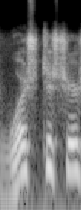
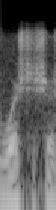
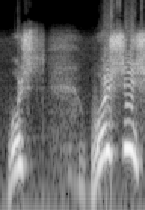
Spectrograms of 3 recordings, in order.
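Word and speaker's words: Worcestershire: I love worstershure sauce. Worst sauce. That's what I used to say when I was a kid.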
